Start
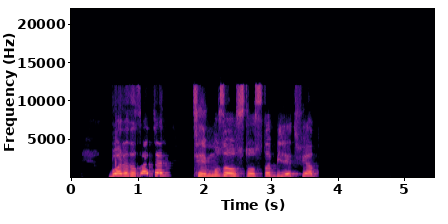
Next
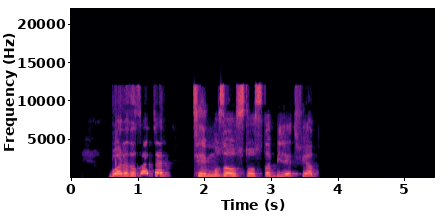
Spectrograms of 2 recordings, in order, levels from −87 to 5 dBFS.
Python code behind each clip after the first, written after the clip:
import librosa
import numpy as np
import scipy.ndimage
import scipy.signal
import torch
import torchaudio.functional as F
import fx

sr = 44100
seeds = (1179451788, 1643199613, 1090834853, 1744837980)

y = fx.high_shelf(x, sr, hz=7100.0, db=10.5)
y = y * librosa.db_to_amplitude(1.5)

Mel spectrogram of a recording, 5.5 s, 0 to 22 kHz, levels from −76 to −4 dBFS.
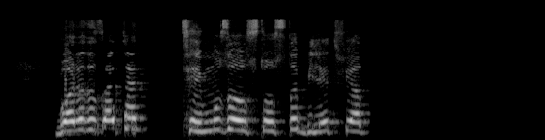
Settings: y = x + 0.72 * np.pad(x, (int(5.2 * sr / 1000.0), 0))[:len(x)]
y = y * librosa.db_to_amplitude(-6.5)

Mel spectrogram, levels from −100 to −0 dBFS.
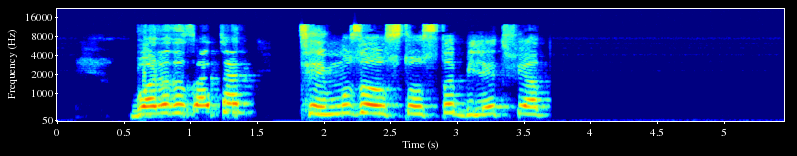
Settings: y = fx.high_shelf(x, sr, hz=3400.0, db=7.5)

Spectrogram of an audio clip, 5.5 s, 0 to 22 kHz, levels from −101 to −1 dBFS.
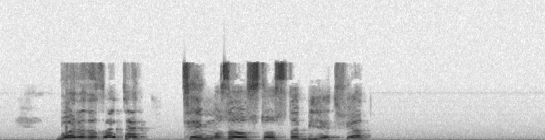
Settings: y = fx.dmg_noise_colour(x, sr, seeds[0], colour='brown', level_db=-56.0)
y = y * librosa.db_to_amplitude(5.5)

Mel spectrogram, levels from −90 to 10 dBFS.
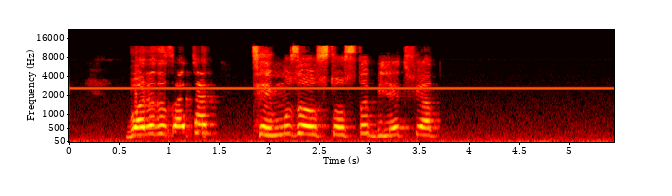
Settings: y = x + 10.0 ** (-39.0 / 20.0) * np.sin(2.0 * np.pi * 2600.0 * np.arange(len(x)) / sr)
